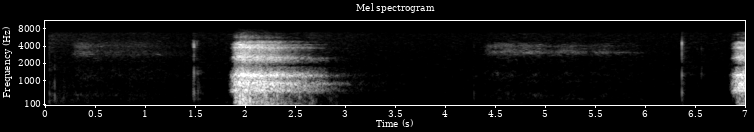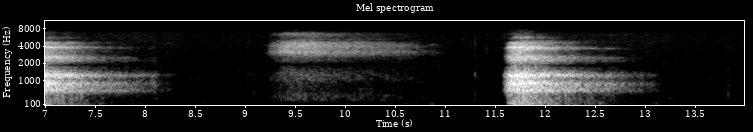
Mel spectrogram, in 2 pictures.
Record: {"exhalation_length": "14.0 s", "exhalation_amplitude": 10235, "exhalation_signal_mean_std_ratio": 0.31, "survey_phase": "beta (2021-08-13 to 2022-03-07)", "age": "18-44", "gender": "Female", "wearing_mask": "No", "symptom_cough_any": true, "symptom_runny_or_blocked_nose": true, "symptom_sore_throat": true, "symptom_fatigue": true, "symptom_change_to_sense_of_smell_or_taste": true, "symptom_onset": "2 days", "smoker_status": "Current smoker (11 or more cigarettes per day)", "respiratory_condition_asthma": false, "respiratory_condition_other": false, "recruitment_source": "Test and Trace", "submission_delay": "1 day", "covid_test_result": "Positive", "covid_test_method": "RT-qPCR", "covid_ct_value": 13.9, "covid_ct_gene": "ORF1ab gene"}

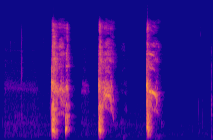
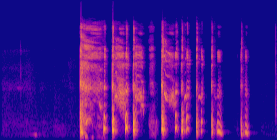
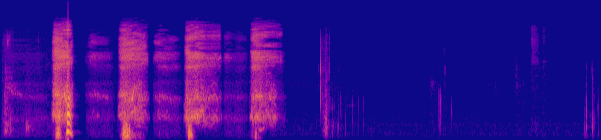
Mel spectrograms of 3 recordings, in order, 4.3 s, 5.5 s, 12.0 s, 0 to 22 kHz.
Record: {"three_cough_length": "4.3 s", "three_cough_amplitude": 29675, "three_cough_signal_mean_std_ratio": 0.31, "cough_length": "5.5 s", "cough_amplitude": 32767, "cough_signal_mean_std_ratio": 0.37, "exhalation_length": "12.0 s", "exhalation_amplitude": 32767, "exhalation_signal_mean_std_ratio": 0.24, "survey_phase": "beta (2021-08-13 to 2022-03-07)", "age": "18-44", "gender": "Female", "wearing_mask": "No", "symptom_cough_any": true, "symptom_runny_or_blocked_nose": true, "symptom_shortness_of_breath": true, "symptom_sore_throat": true, "symptom_change_to_sense_of_smell_or_taste": true, "symptom_loss_of_taste": true, "symptom_onset": "7 days", "smoker_status": "Ex-smoker", "respiratory_condition_asthma": false, "respiratory_condition_other": false, "recruitment_source": "Test and Trace", "submission_delay": "2 days", "covid_test_result": "Positive", "covid_test_method": "RT-qPCR", "covid_ct_value": 26.9, "covid_ct_gene": "N gene"}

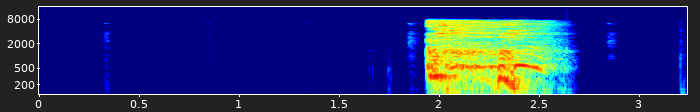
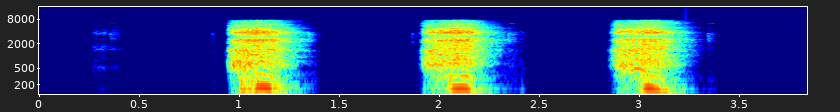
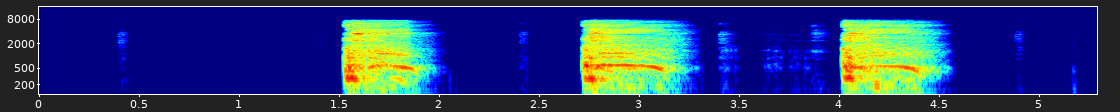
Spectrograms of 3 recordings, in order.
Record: {"cough_length": "3.2 s", "cough_amplitude": 28218, "cough_signal_mean_std_ratio": 0.35, "exhalation_length": "3.8 s", "exhalation_amplitude": 31142, "exhalation_signal_mean_std_ratio": 0.39, "three_cough_length": "5.3 s", "three_cough_amplitude": 31276, "three_cough_signal_mean_std_ratio": 0.38, "survey_phase": "beta (2021-08-13 to 2022-03-07)", "age": "45-64", "gender": "Male", "wearing_mask": "No", "symptom_cough_any": true, "symptom_sore_throat": true, "symptom_fatigue": true, "symptom_headache": true, "symptom_loss_of_taste": true, "symptom_onset": "3 days", "smoker_status": "Never smoked", "respiratory_condition_asthma": false, "respiratory_condition_other": false, "recruitment_source": "Test and Trace", "submission_delay": "3 days", "covid_test_result": "Positive", "covid_test_method": "RT-qPCR"}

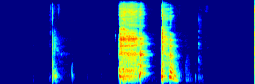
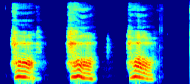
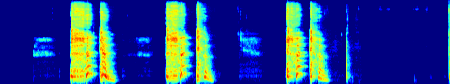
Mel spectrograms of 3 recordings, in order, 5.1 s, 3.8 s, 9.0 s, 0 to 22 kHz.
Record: {"cough_length": "5.1 s", "cough_amplitude": 32768, "cough_signal_mean_std_ratio": 0.3, "exhalation_length": "3.8 s", "exhalation_amplitude": 32768, "exhalation_signal_mean_std_ratio": 0.51, "three_cough_length": "9.0 s", "three_cough_amplitude": 32768, "three_cough_signal_mean_std_ratio": 0.34, "survey_phase": "beta (2021-08-13 to 2022-03-07)", "age": "45-64", "gender": "Female", "wearing_mask": "No", "symptom_none": true, "smoker_status": "Never smoked", "respiratory_condition_asthma": false, "respiratory_condition_other": false, "recruitment_source": "REACT", "submission_delay": "2 days", "covid_test_result": "Negative", "covid_test_method": "RT-qPCR"}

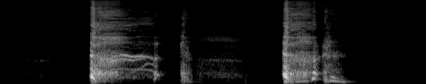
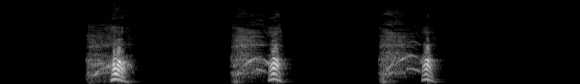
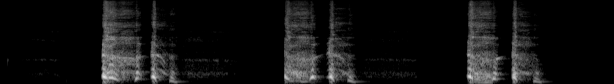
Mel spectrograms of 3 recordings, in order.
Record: {"cough_length": "4.3 s", "cough_amplitude": 32766, "cough_signal_mean_std_ratio": 0.3, "exhalation_length": "5.8 s", "exhalation_amplitude": 32766, "exhalation_signal_mean_std_ratio": 0.24, "three_cough_length": "6.1 s", "three_cough_amplitude": 32766, "three_cough_signal_mean_std_ratio": 0.31, "survey_phase": "beta (2021-08-13 to 2022-03-07)", "age": "45-64", "gender": "Male", "wearing_mask": "No", "symptom_cough_any": true, "symptom_new_continuous_cough": true, "symptom_runny_or_blocked_nose": true, "symptom_sore_throat": true, "symptom_fatigue": true, "symptom_headache": true, "symptom_change_to_sense_of_smell_or_taste": true, "smoker_status": "Never smoked", "respiratory_condition_asthma": false, "respiratory_condition_other": false, "recruitment_source": "Test and Trace", "submission_delay": "1 day", "covid_test_result": "Positive", "covid_test_method": "LFT"}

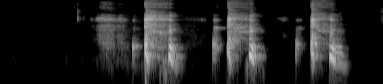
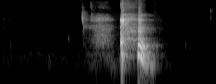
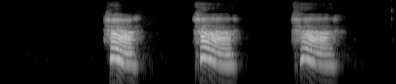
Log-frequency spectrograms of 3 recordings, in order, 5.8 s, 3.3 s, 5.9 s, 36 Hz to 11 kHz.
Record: {"three_cough_length": "5.8 s", "three_cough_amplitude": 32768, "three_cough_signal_mean_std_ratio": 0.34, "cough_length": "3.3 s", "cough_amplitude": 32768, "cough_signal_mean_std_ratio": 0.24, "exhalation_length": "5.9 s", "exhalation_amplitude": 21743, "exhalation_signal_mean_std_ratio": 0.4, "survey_phase": "beta (2021-08-13 to 2022-03-07)", "age": "45-64", "gender": "Female", "wearing_mask": "No", "symptom_none": true, "smoker_status": "Never smoked", "respiratory_condition_asthma": false, "respiratory_condition_other": false, "recruitment_source": "REACT", "submission_delay": "0 days", "covid_test_result": "Negative", "covid_test_method": "RT-qPCR"}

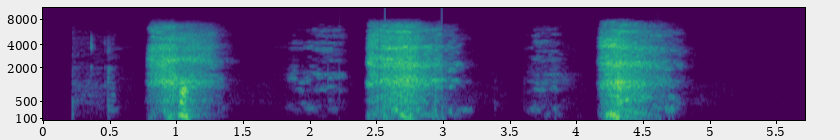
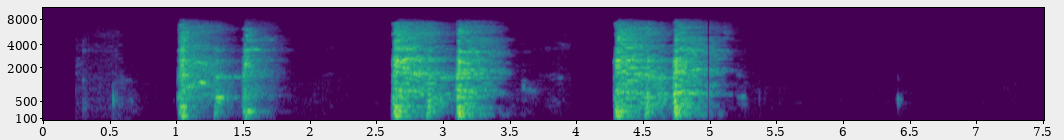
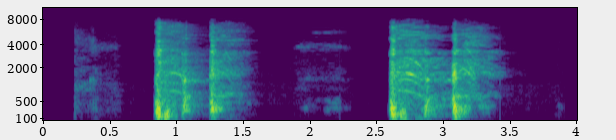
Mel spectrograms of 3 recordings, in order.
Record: {"exhalation_length": "5.7 s", "exhalation_amplitude": 7195, "exhalation_signal_mean_std_ratio": 0.38, "three_cough_length": "7.5 s", "three_cough_amplitude": 12918, "three_cough_signal_mean_std_ratio": 0.34, "cough_length": "4.0 s", "cough_amplitude": 22853, "cough_signal_mean_std_ratio": 0.29, "survey_phase": "beta (2021-08-13 to 2022-03-07)", "age": "45-64", "gender": "Male", "wearing_mask": "No", "symptom_none": true, "smoker_status": "Ex-smoker", "respiratory_condition_asthma": false, "respiratory_condition_other": false, "recruitment_source": "REACT", "submission_delay": "2 days", "covid_test_result": "Negative", "covid_test_method": "RT-qPCR", "influenza_a_test_result": "Negative", "influenza_b_test_result": "Negative"}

